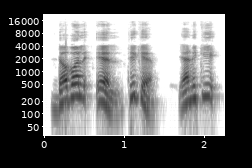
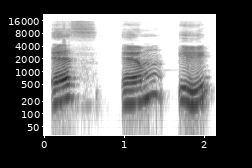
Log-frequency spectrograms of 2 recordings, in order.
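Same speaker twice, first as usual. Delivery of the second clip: "एस ए डी" letter by letter, slow; spelled out slowly; much slower than usual. Shown as a demonstration. Teacher spells the example letter by letter, slowly. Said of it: "small".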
